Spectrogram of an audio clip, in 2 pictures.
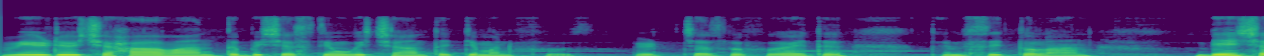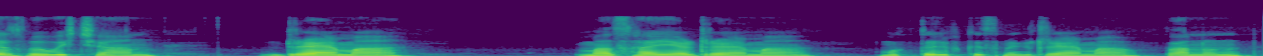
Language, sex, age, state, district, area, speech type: Kashmiri, female, 30-45, Jammu and Kashmir, Anantnag, rural, spontaneous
